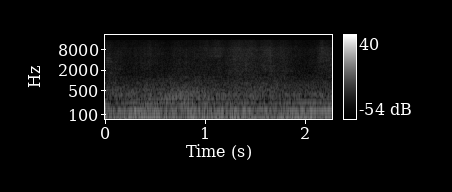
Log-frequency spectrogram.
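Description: Engine and tyre noise inside the cab of a next-gen Ford 4x4 driving on snow and ice, heard as a steady low rumble with a faint engine hum.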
